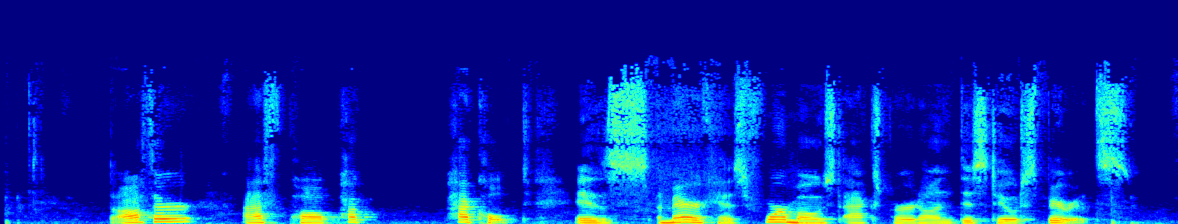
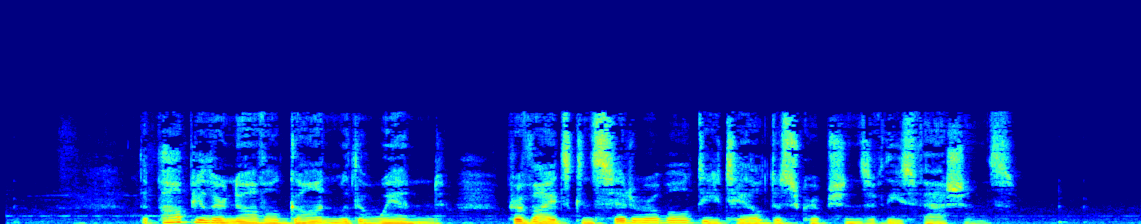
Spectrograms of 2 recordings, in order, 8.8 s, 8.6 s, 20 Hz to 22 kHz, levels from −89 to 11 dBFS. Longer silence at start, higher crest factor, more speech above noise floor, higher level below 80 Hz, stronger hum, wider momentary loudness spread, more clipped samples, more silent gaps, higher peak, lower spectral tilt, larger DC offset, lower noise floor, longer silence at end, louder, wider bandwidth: first, 0.8 s vs 0.6 s; about the same, 18 dB vs 20 dB; first, 42 dB vs 38 dB; second, -60 dBFS vs -54 dBFS; neither; about the same, 13 LU vs 13 LU; neither; neither; about the same, -4 dBFS vs -2 dBFS; about the same, -6 dB/octave vs -5.5 dB/octave; neither; about the same, -61 dBFS vs -59 dBFS; second, 0.4 s vs 1 s; about the same, -20 LUFS vs -21 LUFS; first, 16 kHz vs 11.5 kHz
